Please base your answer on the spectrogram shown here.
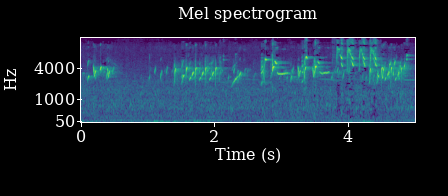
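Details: Goldfinch singing for songbird training: a run of rapid, high, tinkling twitters and brief rising slurs that grow busier and climb higher toward the end.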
